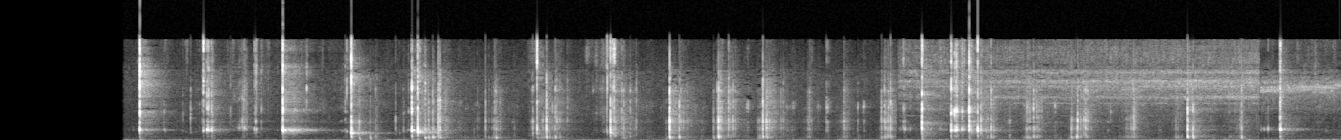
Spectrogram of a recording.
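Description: Close-up crunching of dry Ural clay being bitten and chewed, starting about a second in: a string of sharp crunches roughly one or two a second.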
